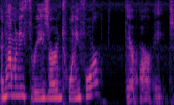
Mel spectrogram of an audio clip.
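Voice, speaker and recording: With a normal speaking voice, a woman talks at medium pitch and a moderate pace, her intonation lively. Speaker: math tutor. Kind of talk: tutorial.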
